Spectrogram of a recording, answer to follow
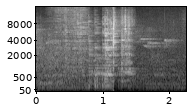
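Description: A stinging catfish being cut and scraped against the edge of a bonti's curved iron blade. The rasping scrape builds, is loudest about a second in, and stops about a second and a half in.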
